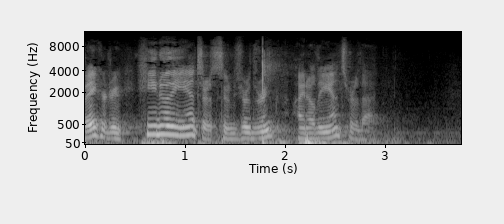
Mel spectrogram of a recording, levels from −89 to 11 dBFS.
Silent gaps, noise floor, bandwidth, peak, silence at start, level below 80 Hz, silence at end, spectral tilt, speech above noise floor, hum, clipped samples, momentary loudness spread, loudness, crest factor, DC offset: none; -48 dBFS; 10 kHz; -6 dBFS; 0 s; -30 dBFS; 0.3 s; -5.5 dB/octave; 26 dB; none; under 0.1%; 12 LU; -23 LUFS; 18 dB; under 0.1%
